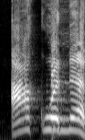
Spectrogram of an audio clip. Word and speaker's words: Aquaneta: Aquaneta. It took me a moment to look at it. It's spelled a Q U Aqua and then Netta.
